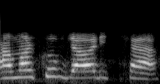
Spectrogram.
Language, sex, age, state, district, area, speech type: Bengali, female, 18-30, West Bengal, Alipurduar, rural, conversation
